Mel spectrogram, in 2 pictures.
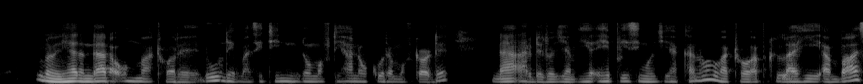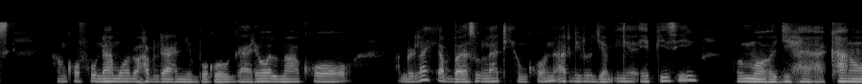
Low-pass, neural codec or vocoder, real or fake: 7.2 kHz; codec, 16 kHz, 0.8 kbps, ZipCodec; fake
